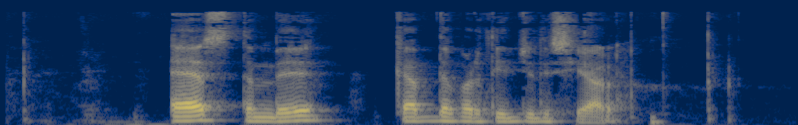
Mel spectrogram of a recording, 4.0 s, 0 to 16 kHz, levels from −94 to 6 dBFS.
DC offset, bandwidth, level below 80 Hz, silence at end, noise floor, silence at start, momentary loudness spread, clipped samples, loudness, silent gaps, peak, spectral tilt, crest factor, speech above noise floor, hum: under 0.1%; 11.5 kHz; -58 dBFS; 0.65 s; -61 dBFS; 0.85 s; 11 LU; under 0.1%; -24 LUFS; none; -6 dBFS; -5 dB/octave; 20 dB; 38 dB; none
